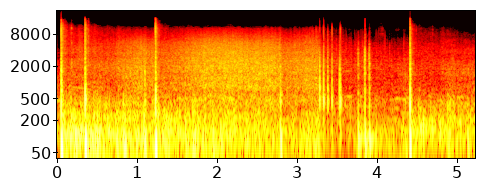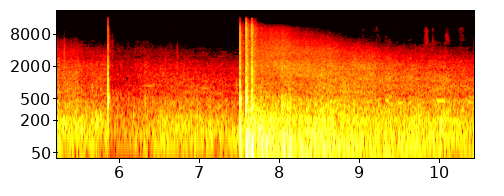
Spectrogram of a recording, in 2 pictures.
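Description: Aerial fireworks shells bursting in a finale: about a dozen sharp bangs at uneven intervals, with a crackling hiss between them. The loudest bangs come as a close pair about three-quarters of the way through.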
